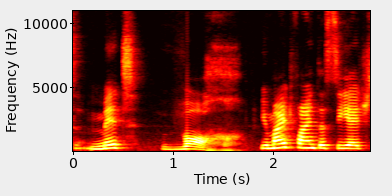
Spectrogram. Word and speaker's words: Mittwoch: Pay attention here that it's not Mittwoch. We don't pronounce CH as a K here. It's Mittwoch.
